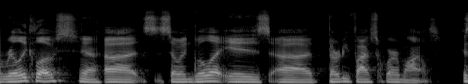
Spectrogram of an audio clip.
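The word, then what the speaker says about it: Anguilla: I've always said like Angala. Nope. It's Anguila.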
